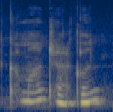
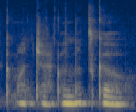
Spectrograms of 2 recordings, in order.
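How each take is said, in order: First: Higher, whiny mocking sister imitation; mock her in a whiny little voice; lightly whined mimicry of the little sister; whiny mockery. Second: Said in the usual way. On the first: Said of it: "mocked in a whiny voice".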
